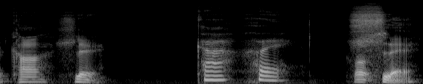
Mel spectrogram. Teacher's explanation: you'd want to say an L sound, L, and instead of saying L, you keep your tongue right there and make an angry cat sound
